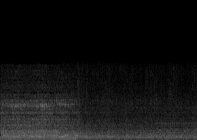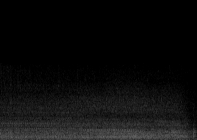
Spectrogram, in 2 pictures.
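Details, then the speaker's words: Milling the same part at roughly equal depth with damping plates sliding against each other for support: even, quiet cutting hiss without ringing or squeal to the end of the part; no chatter, better surface finish. "I'm taking a cut this time of roughly equal depth to the cut I took before and you'll hear that there's a very big difference in the noise produced especially as the cutter gets out towards the end of the part"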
